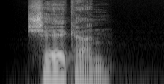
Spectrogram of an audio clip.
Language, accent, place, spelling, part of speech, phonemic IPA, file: German, Germany, Berlin, schäkern, verb, /ˈʃɛːkɐn/, De-schäkern.ogg
- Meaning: 1. to banter, to dally, to jest 2. to flirt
